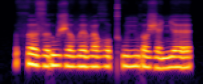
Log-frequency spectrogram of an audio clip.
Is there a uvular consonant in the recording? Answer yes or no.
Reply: yes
